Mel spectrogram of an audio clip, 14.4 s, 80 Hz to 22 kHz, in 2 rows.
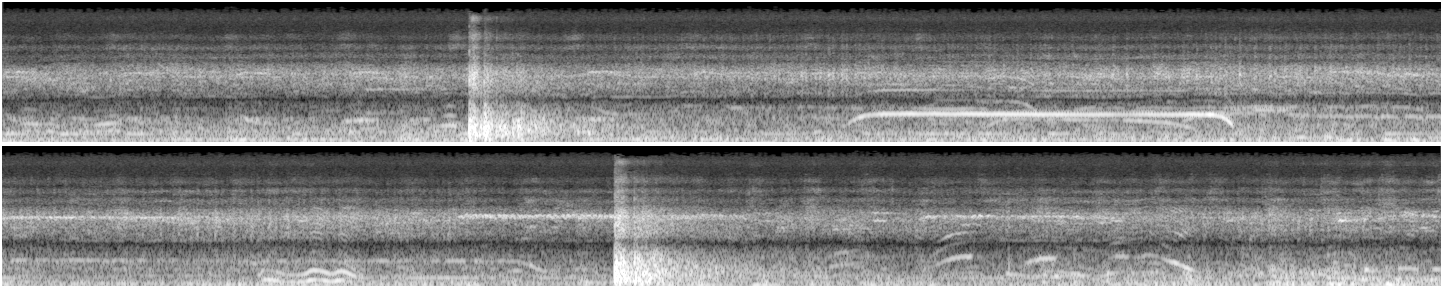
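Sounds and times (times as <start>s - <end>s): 
busy outdoor crowd chatter: 0.0s - 14.3s
laughter: 0.0s - 14.3s
firework bangs outdoors: 2.2s - 8.4s, 10.0s - 11.3s.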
